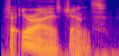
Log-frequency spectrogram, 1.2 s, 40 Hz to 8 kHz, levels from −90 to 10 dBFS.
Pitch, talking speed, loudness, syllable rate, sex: 90 Hz, 200 wpm, -16 LUFS, 4.0 syllables/s, male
